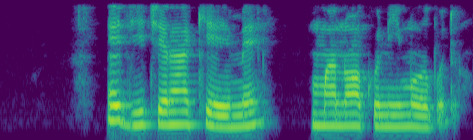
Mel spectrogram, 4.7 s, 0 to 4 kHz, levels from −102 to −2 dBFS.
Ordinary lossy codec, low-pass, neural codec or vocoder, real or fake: none; 3.6 kHz; none; real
